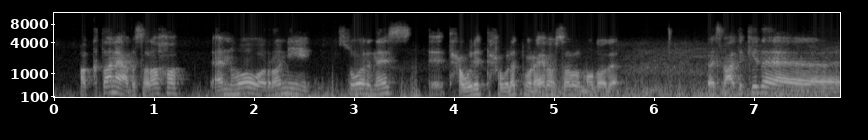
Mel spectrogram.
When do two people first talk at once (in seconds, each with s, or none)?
none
